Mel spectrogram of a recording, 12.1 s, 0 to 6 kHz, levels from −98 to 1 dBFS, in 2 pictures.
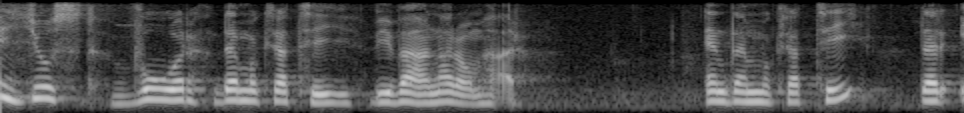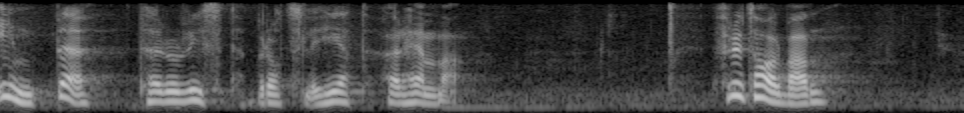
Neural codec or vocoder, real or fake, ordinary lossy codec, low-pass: none; real; none; 5.4 kHz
